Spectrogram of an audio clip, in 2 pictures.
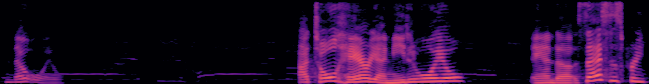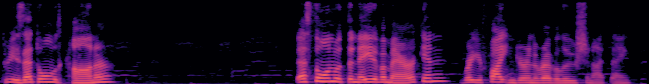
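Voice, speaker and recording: A woman with a fairly high voice streams a game, chatting in a loose, informal way. She rambles along as she talks to her viewers. The sound is slightly dry, with music playing underneath. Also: a bit bright, no room sound.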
